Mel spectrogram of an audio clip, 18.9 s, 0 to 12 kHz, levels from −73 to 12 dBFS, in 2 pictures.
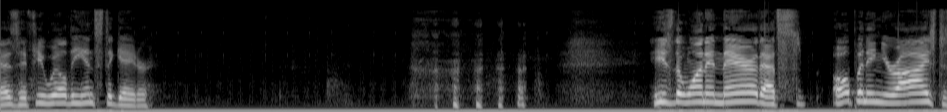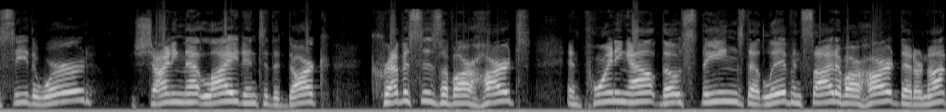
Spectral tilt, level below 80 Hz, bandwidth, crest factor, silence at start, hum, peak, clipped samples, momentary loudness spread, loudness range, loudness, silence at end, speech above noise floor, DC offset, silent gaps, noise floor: -5 dB/octave; -52 dBFS; 9.4 kHz; 16 dB; 0 s; none; 0 dBFS; under 0.1%; 18 LU; 16 LU; -14 LUFS; 0 s; 46 dB; 4%; none; -60 dBFS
